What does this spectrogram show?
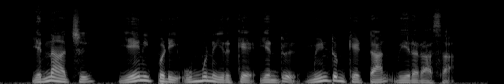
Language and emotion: Tamil, neutral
